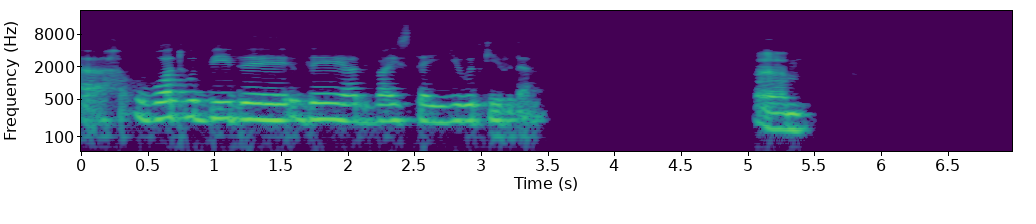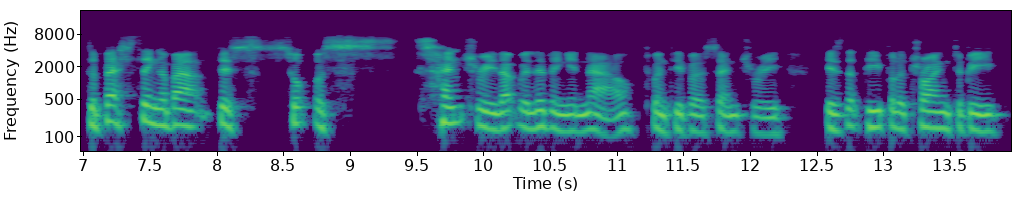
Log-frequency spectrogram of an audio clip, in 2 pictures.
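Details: Adult British man, stammering with blocks, had speech therapy, says the stammer can come in when addressing an audience; stuttering.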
